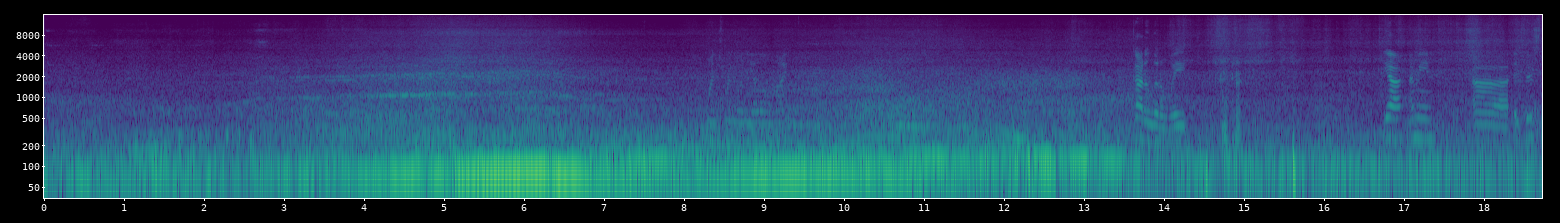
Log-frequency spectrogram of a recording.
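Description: City bus pulling away from the stop: a deep engine rumble that swells for a few seconds with a rising whine, peaks, then fades away about eleven seconds in.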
